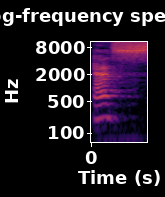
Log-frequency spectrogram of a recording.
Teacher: But also the sin has a flowing of air. It has a whispering sound.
